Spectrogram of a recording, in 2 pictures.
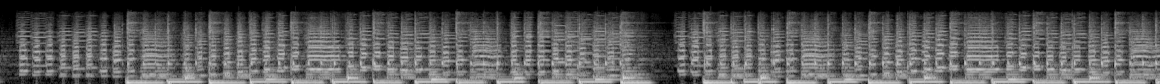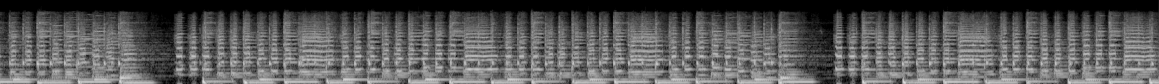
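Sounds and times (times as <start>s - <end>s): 
Mexican music: 0.0s - 23.1s.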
